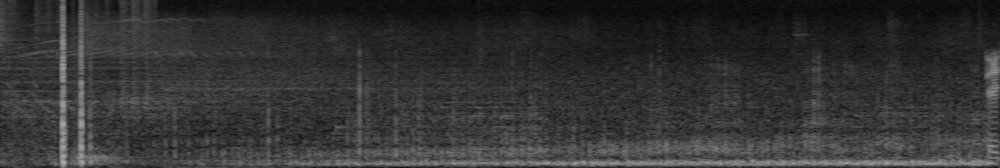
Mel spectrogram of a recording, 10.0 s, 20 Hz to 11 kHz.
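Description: Sonic booms from a returning Falcon 9 first stage: two sharp cracks in quick succession less than a second in. They are followed by the low rumble of the booster's Merlin engine on its landing burn, growing steadily louder.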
